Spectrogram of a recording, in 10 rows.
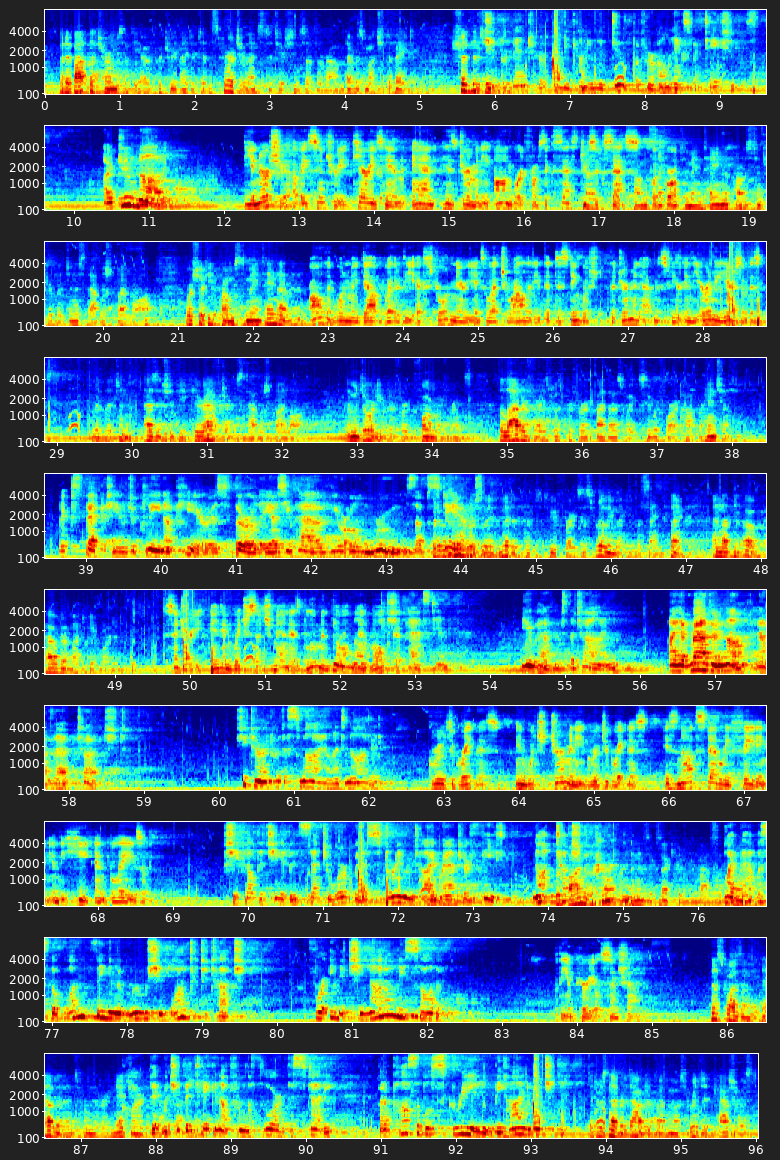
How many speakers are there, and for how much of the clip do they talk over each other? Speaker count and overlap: three, about 7%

